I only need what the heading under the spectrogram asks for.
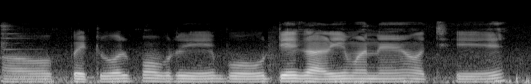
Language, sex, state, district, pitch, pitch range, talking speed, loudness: Odia, male, Odisha, Sambalpur, 130 Hz, 125-135 Hz, 90 wpm, -17 LUFS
